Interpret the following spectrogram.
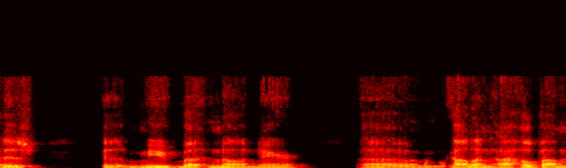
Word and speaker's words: Collin: Collin, I hope I'm not mispronouncing your name, partner.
